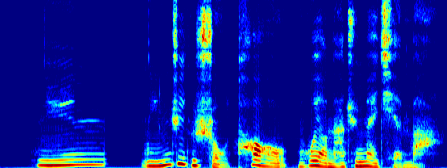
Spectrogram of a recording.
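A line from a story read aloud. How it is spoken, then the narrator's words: Quiet mutter. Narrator (Chinese): 刘亚楠小声的嘀咕了一句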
